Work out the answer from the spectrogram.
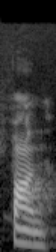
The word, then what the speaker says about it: fan: The word for stay, similar to leave, stay, it's fun.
